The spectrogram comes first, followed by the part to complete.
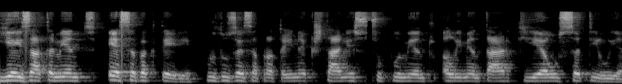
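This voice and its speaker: A woman with a fairly low voice speaks at a moderate pace in a flat monotone, her loudness swinging widely against a quiet background. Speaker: nutrition professor. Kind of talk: interview.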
